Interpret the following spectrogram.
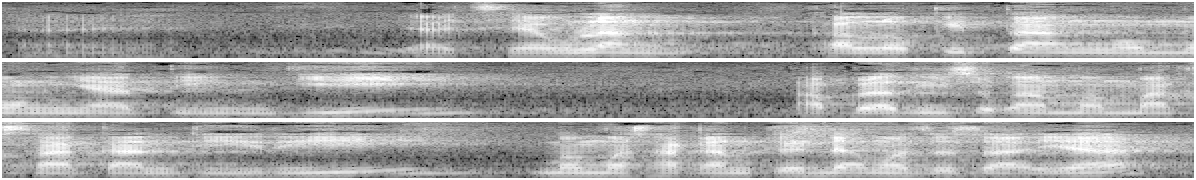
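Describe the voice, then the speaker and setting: A man's voice: fairly high pitch, fairly bright tone, slight background noise. A man giving a conversational religious study lecture in a mosque, mixing folk sayings with asides. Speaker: ustadz teaching a mosque study circle. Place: mosque hall. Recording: echoey mosque hall with faint ambience.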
